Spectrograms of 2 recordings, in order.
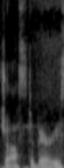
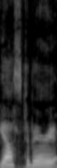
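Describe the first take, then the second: First: The word begins with a J sound. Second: The word begins with a Y sound. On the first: This is the name the speaker has always heard. "I've always heard it as Jostaberry" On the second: This is the name someone else uses. "the woman at the workshop today called it Yostaberry"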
